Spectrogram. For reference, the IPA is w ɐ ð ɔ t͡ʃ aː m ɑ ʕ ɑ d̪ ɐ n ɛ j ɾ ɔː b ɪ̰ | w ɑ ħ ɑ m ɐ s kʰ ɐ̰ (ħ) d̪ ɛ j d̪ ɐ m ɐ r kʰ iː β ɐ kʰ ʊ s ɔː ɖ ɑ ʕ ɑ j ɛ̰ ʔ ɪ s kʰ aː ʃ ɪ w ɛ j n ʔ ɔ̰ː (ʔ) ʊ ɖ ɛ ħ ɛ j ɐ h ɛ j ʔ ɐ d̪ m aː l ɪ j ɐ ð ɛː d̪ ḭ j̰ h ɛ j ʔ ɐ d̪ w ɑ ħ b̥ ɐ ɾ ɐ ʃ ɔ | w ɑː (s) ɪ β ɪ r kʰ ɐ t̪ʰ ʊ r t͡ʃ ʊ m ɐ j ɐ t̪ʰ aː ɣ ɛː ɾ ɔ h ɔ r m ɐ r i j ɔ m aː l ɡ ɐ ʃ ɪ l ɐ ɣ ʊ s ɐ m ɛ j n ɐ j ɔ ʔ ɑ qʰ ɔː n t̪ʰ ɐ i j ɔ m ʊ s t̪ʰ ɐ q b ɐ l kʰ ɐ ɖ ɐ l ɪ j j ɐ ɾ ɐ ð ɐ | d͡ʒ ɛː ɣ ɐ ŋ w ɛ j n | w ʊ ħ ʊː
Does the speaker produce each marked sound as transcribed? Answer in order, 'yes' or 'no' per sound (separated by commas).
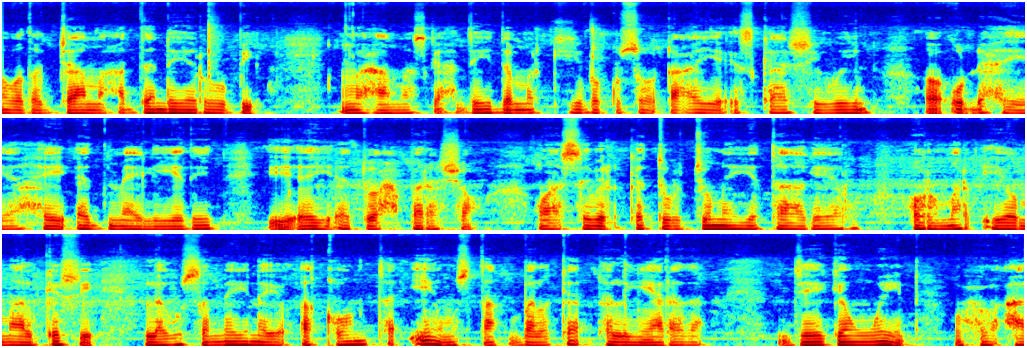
yes, yes, yes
